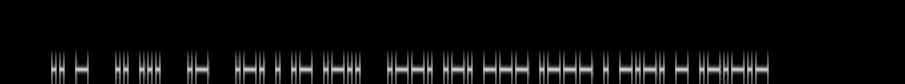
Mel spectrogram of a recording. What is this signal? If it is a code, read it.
Morse code, heard as a keyed tone, about 30 wpm, 700 Hz. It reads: IT IS A REAL PROJECT.
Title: Sentences from Top 1400 Words 30wpm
